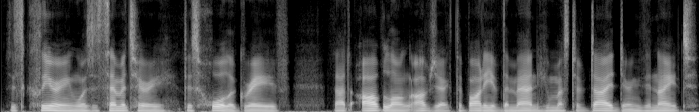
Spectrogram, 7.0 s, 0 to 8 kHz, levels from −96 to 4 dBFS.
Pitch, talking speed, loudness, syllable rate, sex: 120 Hz, 205 wpm, -19 LUFS, 5.3 syllables/s, male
